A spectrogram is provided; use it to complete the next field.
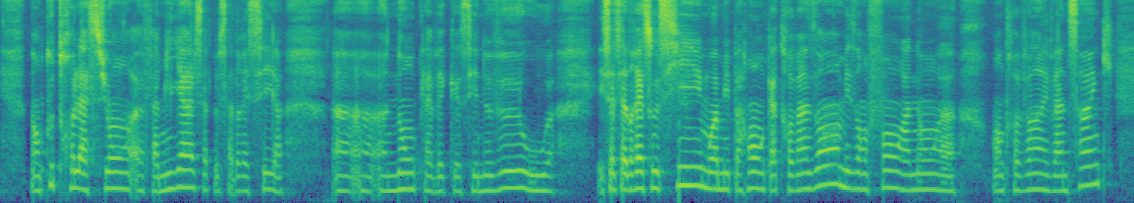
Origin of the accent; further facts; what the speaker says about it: Nouvelle-Aquitaine, France; now in Brussels, Belgium; Je vis actuellement en Belgique depuis 30 ans, mais comme mon nom l'indique, je suis originaire du Pays Basque. Donc je suis devenue bruxello-basque.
